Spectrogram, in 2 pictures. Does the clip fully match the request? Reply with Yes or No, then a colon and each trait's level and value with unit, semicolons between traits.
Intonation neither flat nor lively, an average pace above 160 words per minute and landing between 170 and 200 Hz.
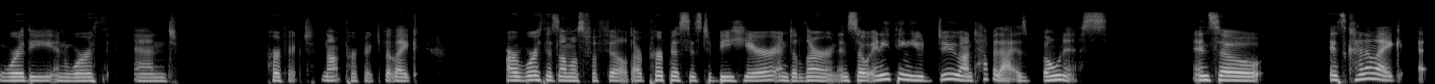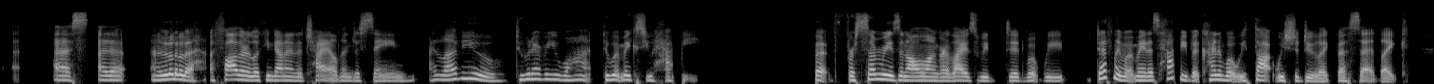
Yes: average, 3.4 semitones; average, 200 wpm; medium, 185 Hz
